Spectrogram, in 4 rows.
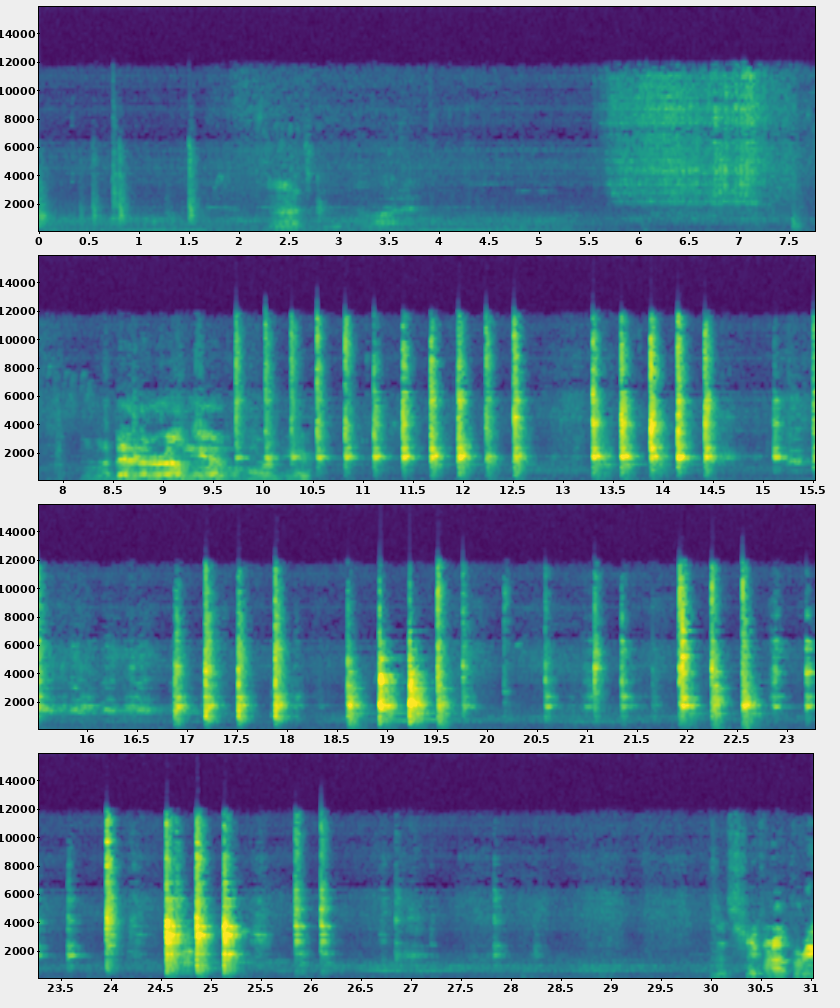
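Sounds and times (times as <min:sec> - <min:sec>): hammer striking hot metal on anvil: 0:09.7 - 0:12.7, 0:13.3 - 0:15.6, 0:16.9 - 0:20.0, 0:20.6 - 0:26.3.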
